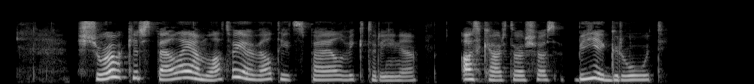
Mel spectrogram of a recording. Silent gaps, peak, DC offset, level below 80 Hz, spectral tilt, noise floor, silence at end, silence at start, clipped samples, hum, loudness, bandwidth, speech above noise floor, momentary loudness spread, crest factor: 0.70-0.77 s, 4.19-4.24 s, 4.37-4.61 s, 5.66-5.74 s; -2 dBFS; under 0.1%; -72 dBFS; -3.5 dB/octave; -47 dBFS; 0.95 s; 0.45 s; under 0.1%; none; -21 LUFS; 8.2 kHz; 25 dB; 10 LU; 22 dB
